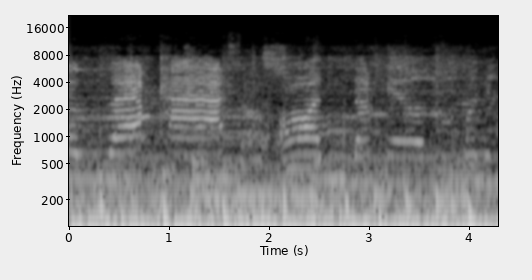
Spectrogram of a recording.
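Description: A young child singing along to a pop song with a steady beat playing on a car stereo, heard inside the car with a steady low hum underneath.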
